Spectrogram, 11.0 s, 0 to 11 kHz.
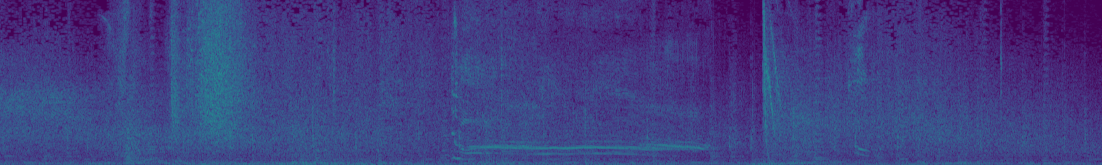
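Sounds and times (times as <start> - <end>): explosion blast and rumble: 0.0 - 5.2.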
